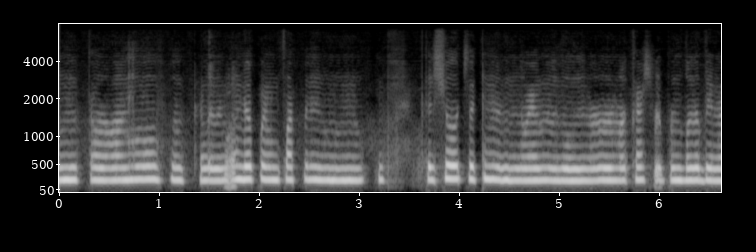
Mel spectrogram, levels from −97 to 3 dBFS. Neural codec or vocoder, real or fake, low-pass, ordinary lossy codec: codec, 16 kHz, 0.5 kbps, FreqCodec, larger model; fake; 7.2 kHz; none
